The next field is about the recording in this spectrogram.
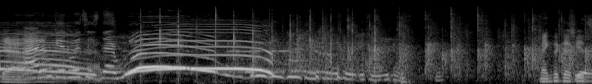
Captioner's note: cheers and applause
